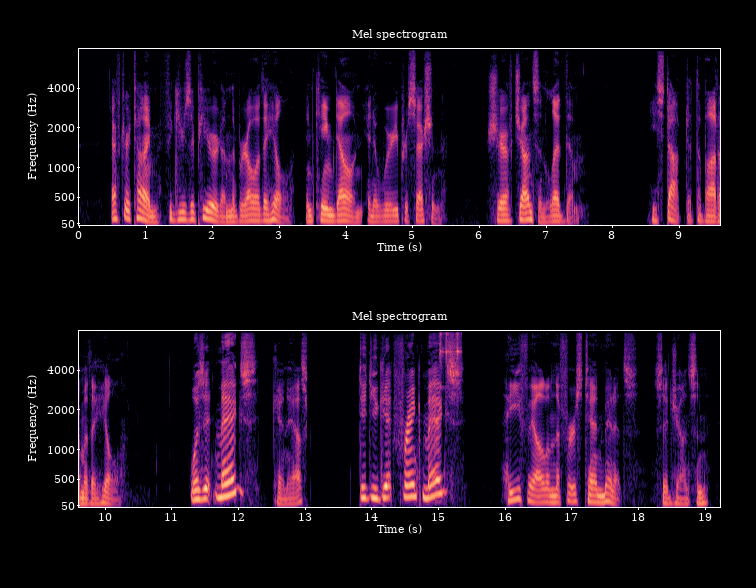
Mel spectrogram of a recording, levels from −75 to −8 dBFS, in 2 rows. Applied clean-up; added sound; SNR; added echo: none; Tambourine; 5 dB; none.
